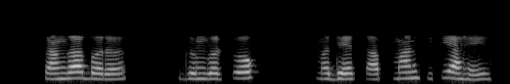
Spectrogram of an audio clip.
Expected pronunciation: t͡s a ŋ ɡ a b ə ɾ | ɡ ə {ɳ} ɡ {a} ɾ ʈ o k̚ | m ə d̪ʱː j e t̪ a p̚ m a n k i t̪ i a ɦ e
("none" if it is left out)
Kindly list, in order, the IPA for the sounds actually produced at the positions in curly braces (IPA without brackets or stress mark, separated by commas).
ŋ, ə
